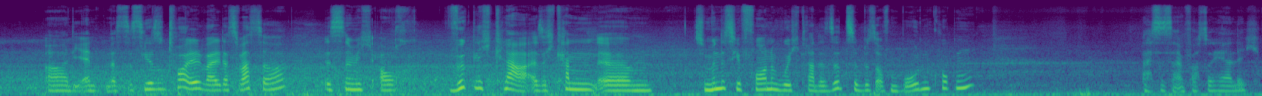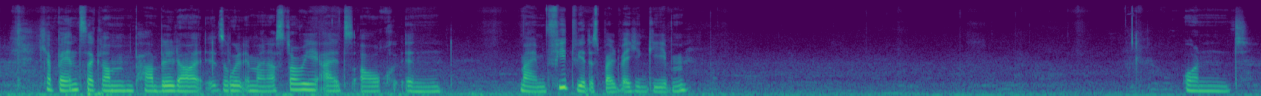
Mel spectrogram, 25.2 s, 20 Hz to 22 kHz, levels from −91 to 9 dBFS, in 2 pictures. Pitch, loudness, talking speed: 175 Hz, -20 LUFS, 140 wpm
